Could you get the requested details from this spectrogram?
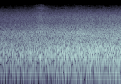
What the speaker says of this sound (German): ich höre schon das Getöse von dem nächsten Wasserfall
